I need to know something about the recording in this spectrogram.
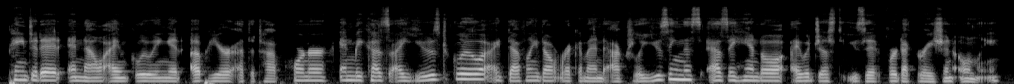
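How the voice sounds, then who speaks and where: A woman with a low voice talks viewers through a craft project, chatty and relaxed, often calling them "you guys". She is coming down with a cold and her voice is fading. The sound is dry and close, with no room echo. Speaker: DIY home decor creator. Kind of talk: casual craft tutorial narration.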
